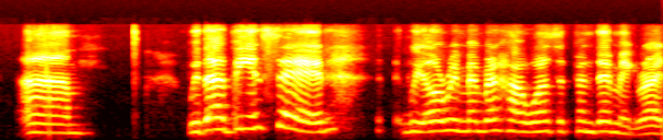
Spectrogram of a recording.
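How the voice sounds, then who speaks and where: Here is a woman with a Spanish accent. Her high voice shows ordinary pitch variation. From Mexico. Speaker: immigrant parent storyteller. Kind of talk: personal testimony.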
